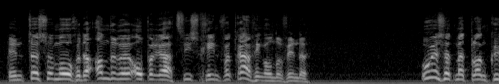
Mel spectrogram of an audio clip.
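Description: A calculating ruler speaks in a cool, commanding way in a radio play. His voice is rather high and a little husky. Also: lively intonation, fairly quick, a bit bright. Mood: scheming. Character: scheming male ruler, smooth and calculating. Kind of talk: 1970s radio drama acting.

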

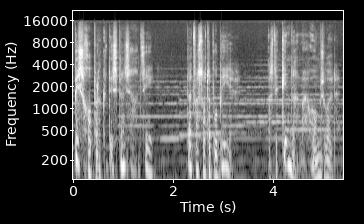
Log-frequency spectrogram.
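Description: An actor playing a sardonic, teasing inner voice in a television drama, mocking and knowing. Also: male voice, medium pitch, big pitch swings, moderate pace, music in the background, close to an everyday voice. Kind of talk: Dutch television drama acting.

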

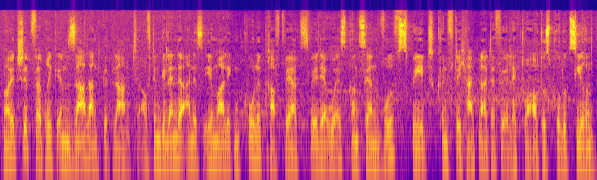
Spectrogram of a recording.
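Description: A man's voice: lowish voice, fairly even intonation, moderate pace, hardly any pauses, background noise. A man with a standard German accent reading a formal, scripted news bulletin as an anchor.

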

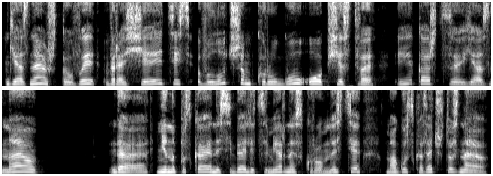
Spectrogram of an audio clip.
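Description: A woman's voice: a little high, moderate pace, a little mellow, dry recording, clean studio sound, natural voice. A woman voicing a haughty society lady who scolds her husband in a cool, superior way, in a storybook reading. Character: haughty cold society lady, a rich man's wife.

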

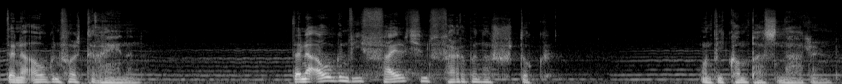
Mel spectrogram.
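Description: An actor playing a solemn, entranced poet who recites incantatory verse in measured phrases for a radio drama. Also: male voice, low-pitched. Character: solemn male lover-poet chanting surrealist verse, entranced.

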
